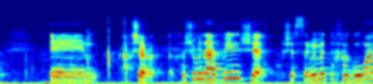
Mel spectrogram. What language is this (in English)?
Hebrew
